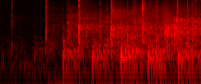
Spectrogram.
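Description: Members of parliament applauding. A few separate claps about half a second in build into steady applause.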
